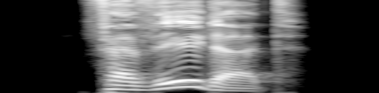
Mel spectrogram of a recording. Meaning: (verb) past participle of verwildern; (adjective) feral (wild, untamed, especially of domesticated animals having returned to the wild); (verb) inflection of verwildern: third-person singular present
- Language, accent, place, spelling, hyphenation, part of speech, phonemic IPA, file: German, Germany, Berlin, verwildert, ver‧wil‧dert, verb / adjective, /fɛʁˈvɪldɐt/, De-verwildert.ogg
